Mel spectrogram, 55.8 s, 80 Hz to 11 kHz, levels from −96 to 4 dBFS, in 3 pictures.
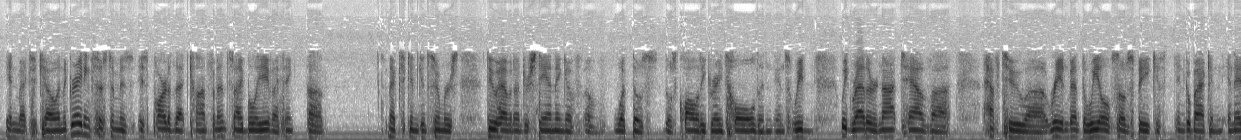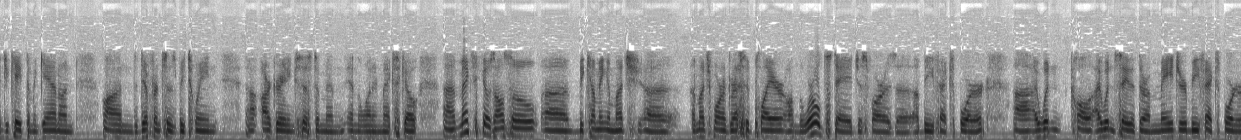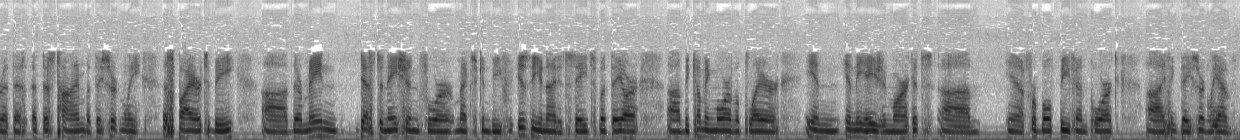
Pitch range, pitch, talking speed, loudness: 110-130 Hz, 120 Hz, 170 wpm, -15 LUFS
